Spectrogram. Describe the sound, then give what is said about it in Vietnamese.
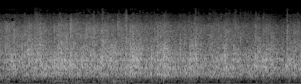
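An audience at a Buddhist talk claps steadily, a dense, continuous wash of applause filling the whole moment, with no talking over it. “Cho một tràng pháo tay.”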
